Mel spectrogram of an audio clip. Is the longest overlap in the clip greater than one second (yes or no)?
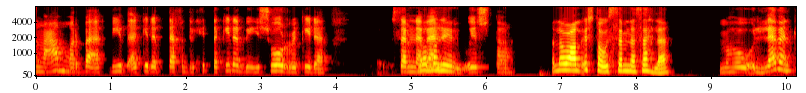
no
